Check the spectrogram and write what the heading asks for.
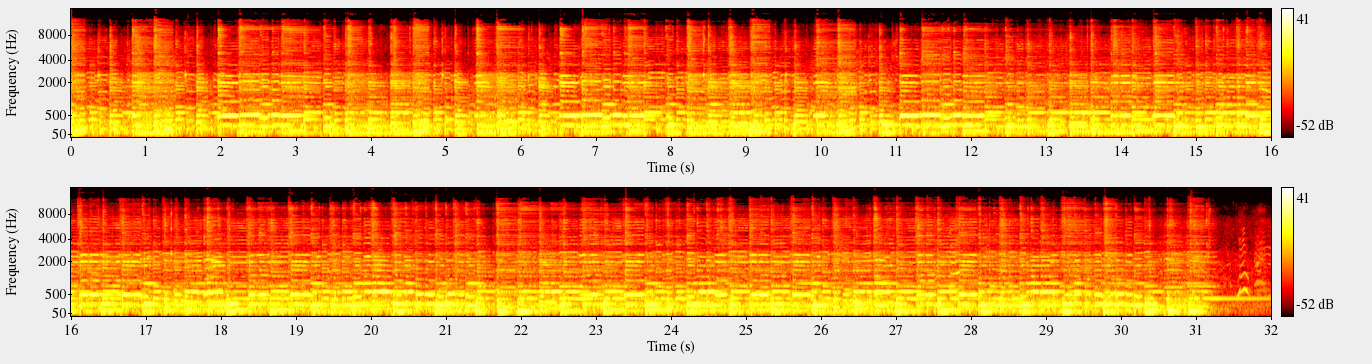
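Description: Live folk string band playing a tune on fiddle, banjo and acoustic guitar, with a bodhrán.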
